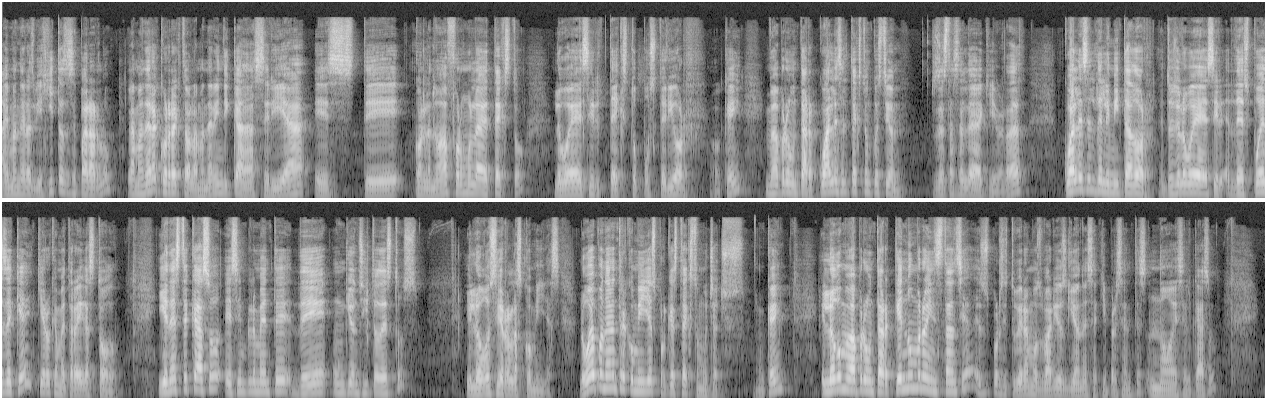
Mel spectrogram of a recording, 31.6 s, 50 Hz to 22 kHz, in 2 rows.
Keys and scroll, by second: 6.9 Down, 7.4 Down, 7.7 Tab.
